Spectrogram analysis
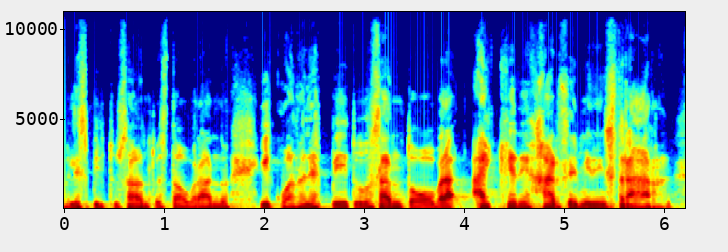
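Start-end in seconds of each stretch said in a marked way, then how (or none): none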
